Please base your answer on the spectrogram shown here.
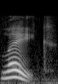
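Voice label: "lake", English; My Talking Dictionary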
